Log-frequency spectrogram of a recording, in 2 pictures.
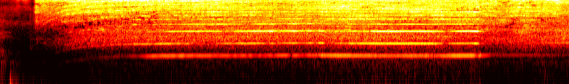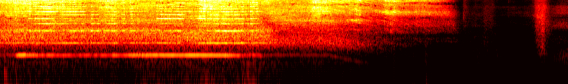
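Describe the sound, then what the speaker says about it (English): A handheld router trims the edge of a wooden panel for a DIY TV console wall, giving a steady, loud, high-pitched whine that runs nearly twenty seconds and then spins down to silence. "All right, I'll clean that up with the router."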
